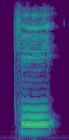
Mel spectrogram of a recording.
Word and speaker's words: che: That's the only way in Italian you can express the sound k with an I or an E. Chi, C-H-I. Che cosa?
